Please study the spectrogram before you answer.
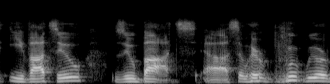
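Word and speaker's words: Ivica Zubac: do got to say we both actually butchered it i looked it up after we said it it's iwatsu zubats uh so we're we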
